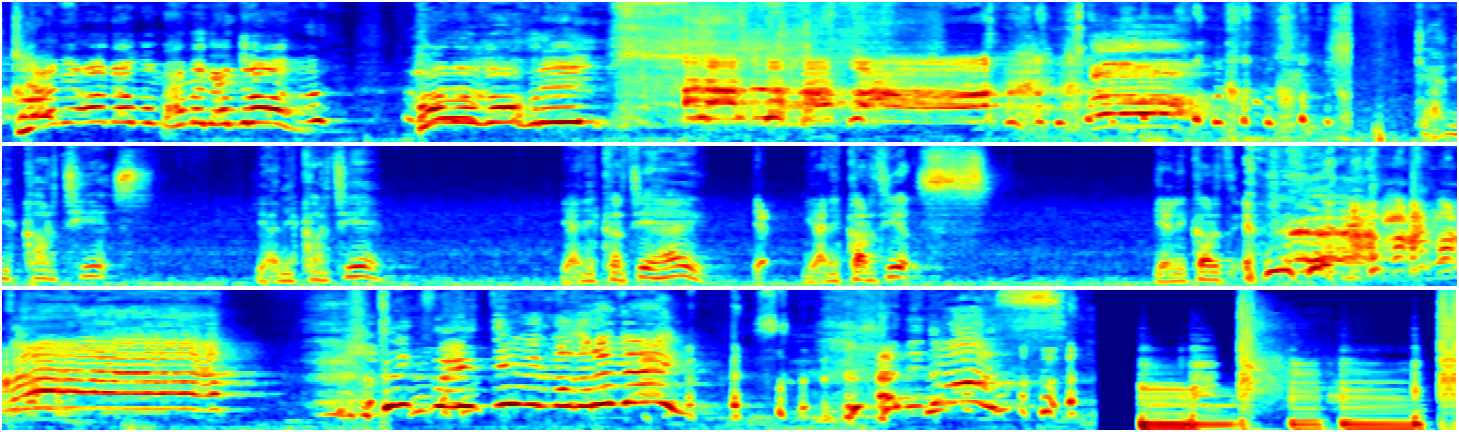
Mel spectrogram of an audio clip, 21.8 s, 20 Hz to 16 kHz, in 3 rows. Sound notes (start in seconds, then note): 3.1 laughing; 13.5 laughing; 20.3 outro music plays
